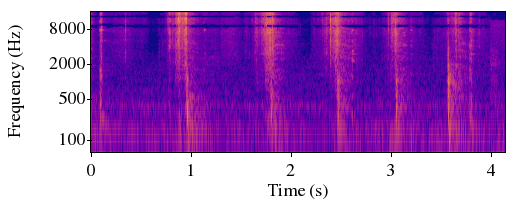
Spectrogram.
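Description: A knife chops a bunch of fresh coriander on a cutting board, about six evenly spaced crisp thuds against the board, close and moderately loud with no talking.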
